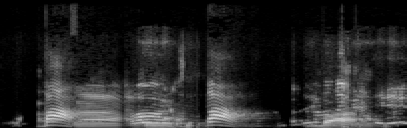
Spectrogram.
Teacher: দুই ঠোঁট ভিজে অংশ মিলিত উচ্চারিত হয় বা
